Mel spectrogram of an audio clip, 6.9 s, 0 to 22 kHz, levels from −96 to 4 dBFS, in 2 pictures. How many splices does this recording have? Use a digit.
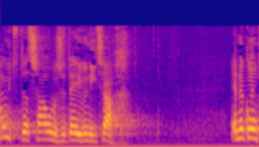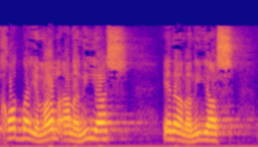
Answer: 0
